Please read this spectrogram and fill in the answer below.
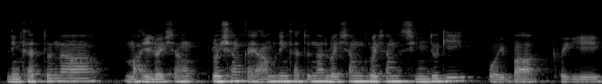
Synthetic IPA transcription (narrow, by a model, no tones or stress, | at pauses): liŋkʰɐtːunɐ | mɐɦajlojsaŋlojsaŋkɐjamliŋkʰɐt̚ːunɐlojsaŋlojsaŋsiŋduɡiojbɐɐkʰojɡi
